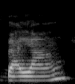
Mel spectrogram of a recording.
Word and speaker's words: Dayang: So da, y, ang. So my brother's name is Diane.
